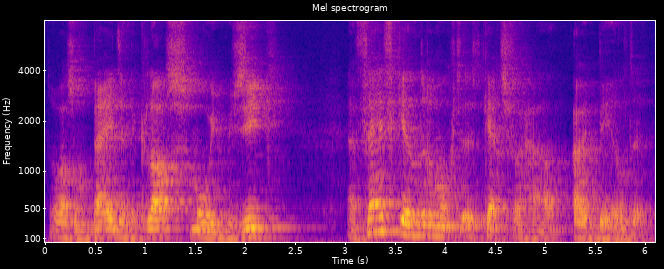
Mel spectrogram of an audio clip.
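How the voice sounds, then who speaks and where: A man preaches with a slow, solemn, measured voice of mellow, darker tone. His words hang in the long echo of a very reverberant church hall, as if he stood at the pulpit. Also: on the low side, lively intonation. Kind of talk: sermon and children's story.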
